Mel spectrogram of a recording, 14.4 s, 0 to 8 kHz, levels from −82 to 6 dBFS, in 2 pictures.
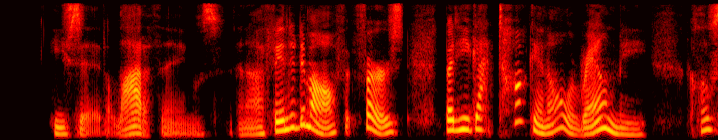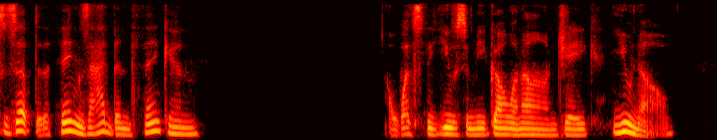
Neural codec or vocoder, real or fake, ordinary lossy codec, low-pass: none; real; AAC, 32 kbps; 7.2 kHz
